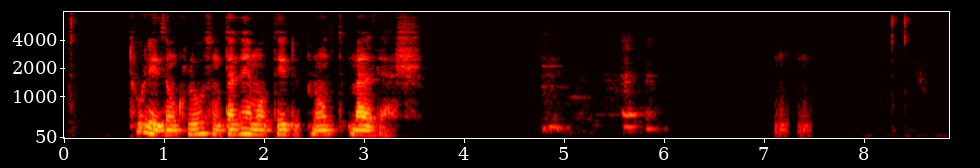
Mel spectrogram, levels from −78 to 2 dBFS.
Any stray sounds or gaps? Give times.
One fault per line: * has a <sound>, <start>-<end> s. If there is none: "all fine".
* has a laugh, 4.8-6.1 s
* has a laugh, 7.1-7.5 s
